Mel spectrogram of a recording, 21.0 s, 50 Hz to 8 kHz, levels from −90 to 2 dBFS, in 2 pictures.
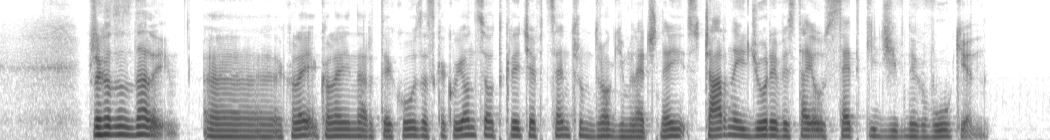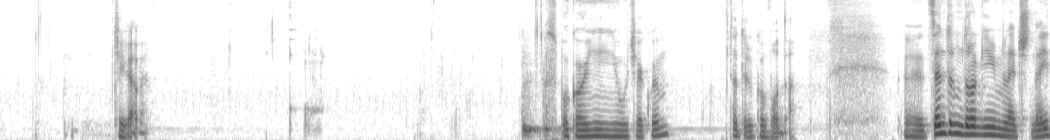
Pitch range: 135-155 Hz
